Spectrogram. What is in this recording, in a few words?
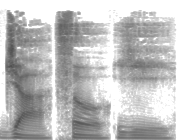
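"jathoyi", concatenated syllables; Affixing experiment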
